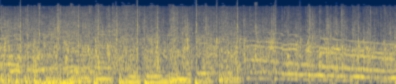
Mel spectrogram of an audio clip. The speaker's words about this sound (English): Give them all a huge round of applause.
